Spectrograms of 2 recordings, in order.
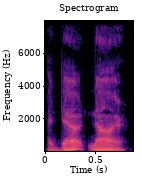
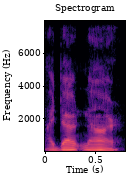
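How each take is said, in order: First: It is said in a put-on Australian accent. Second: It is said in a put-on Australian accent.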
